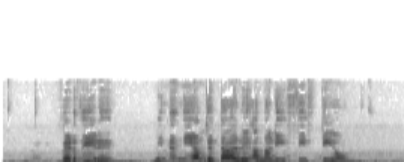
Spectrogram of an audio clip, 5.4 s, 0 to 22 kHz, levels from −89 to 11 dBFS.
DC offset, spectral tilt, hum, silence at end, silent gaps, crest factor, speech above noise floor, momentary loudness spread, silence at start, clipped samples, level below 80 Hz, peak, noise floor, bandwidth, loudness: under 0.1%; -4 dB/octave; none; 0.05 s; none; 18 dB; 21 dB; 23 LU; 0.05 s; under 0.1%; -54 dBFS; -2 dBFS; -39 dBFS; 11.5 kHz; -18 LUFS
